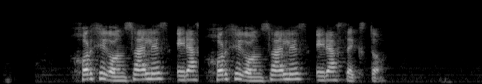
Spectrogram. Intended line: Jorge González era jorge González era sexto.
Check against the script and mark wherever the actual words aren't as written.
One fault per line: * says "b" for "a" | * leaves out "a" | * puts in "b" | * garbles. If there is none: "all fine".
all fine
